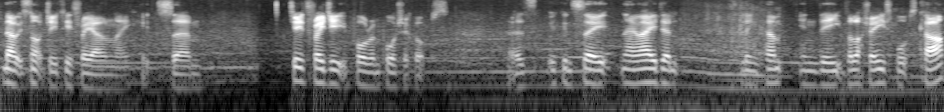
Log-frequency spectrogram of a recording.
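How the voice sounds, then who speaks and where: Against noticeable background noise, a man with a medium pitch speaks with fairly even intonation and long, frequent pauses. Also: moderate pace. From UK. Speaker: sim racing commentator. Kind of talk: live commentary. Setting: live stream. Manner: casual, chatty.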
